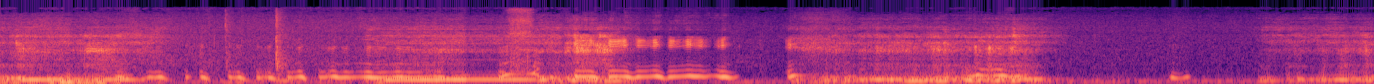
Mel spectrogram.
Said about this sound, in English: It's me snoring, everyone. It's me snoring.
